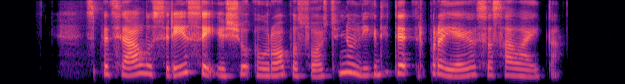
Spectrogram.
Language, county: Lithuanian, Alytus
